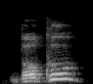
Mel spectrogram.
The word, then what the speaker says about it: beaucoup: Beaucoup is a very common word. Mucho, okay? Shows up all the time. Never, ever pronounce the P.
